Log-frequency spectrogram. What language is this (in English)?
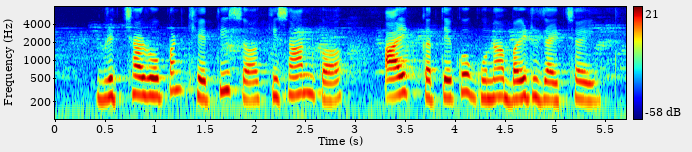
Maithili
